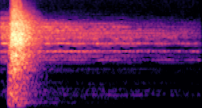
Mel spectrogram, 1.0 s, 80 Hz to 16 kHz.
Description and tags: Snare Drum sample with 2012-MacbookPro
Snare Drum sample, recorded with a 2012 MacbookPro. Note that some of the samples are time shifted or contains the tail of a cymbal event.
